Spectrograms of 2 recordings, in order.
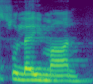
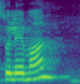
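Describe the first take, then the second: First: The name is said with an 'ee' glide. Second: The name is said without an 'ee' glide. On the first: This is the name's original form. "असल में नाम क्या है?" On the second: This is the common everyday way of saying it. "तो आप क्या कहते हैं?"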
